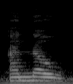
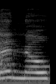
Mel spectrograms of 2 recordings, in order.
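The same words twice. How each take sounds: First: The voice falls, sounding final. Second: The voice stays up, sounding unfinished.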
